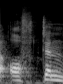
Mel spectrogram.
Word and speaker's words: often: अब इसे ऑफन पढ़ा जाए या ऑफ्टन पढ़ा जाए। पहले इसकी हिंदी मीनिंग समझते हैं, इसका क्या अर्थ होता है। इसका अर्थ होता है प्रायः। इसका अर्थ होता है प्रायः, जिसे हम और भी एक कॉमन हिंदी में बोलते हैं अक्सर। तो अब देखते हैं इसे ऑफन पढ़ें या ऑफ्टन पढ़ें। फिर आपको जानकर आश्चर्य होगा, ये ऑफन भी सही है, ये ऑफ्टन भी सही है।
